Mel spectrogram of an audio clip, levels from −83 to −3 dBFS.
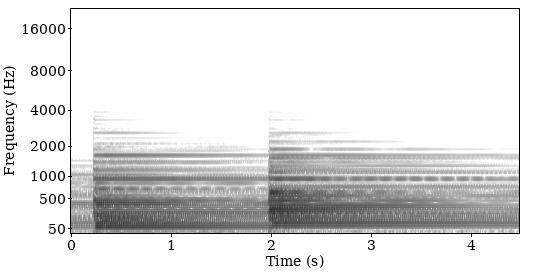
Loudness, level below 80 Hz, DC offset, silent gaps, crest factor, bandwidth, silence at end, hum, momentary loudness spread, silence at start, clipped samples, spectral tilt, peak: -29 LUFS; -54 dBFS; under 0.1%; none; 18 dB; 3.6 kHz; 0 s; none; 16 LU; 0 s; under 0.1%; -13.5 dB/octave; -10 dBFS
